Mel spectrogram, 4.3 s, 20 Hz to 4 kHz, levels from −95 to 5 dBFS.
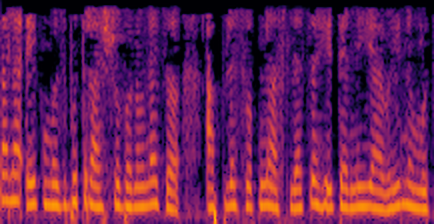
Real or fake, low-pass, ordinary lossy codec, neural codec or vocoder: real; 3.6 kHz; MP3, 24 kbps; none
